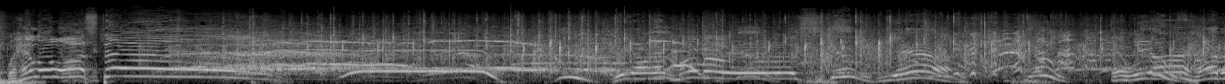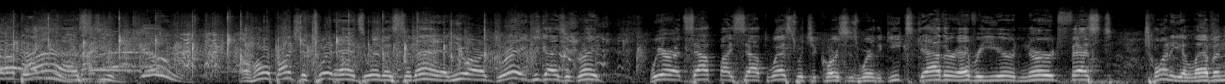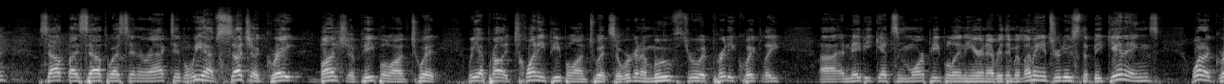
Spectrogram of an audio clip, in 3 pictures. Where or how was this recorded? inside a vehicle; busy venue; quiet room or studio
busy venue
